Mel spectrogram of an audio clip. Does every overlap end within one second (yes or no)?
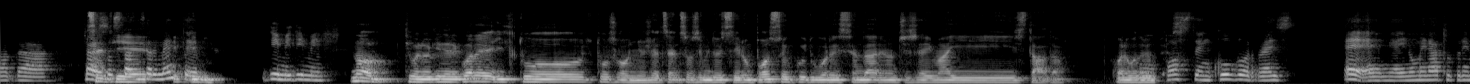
no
